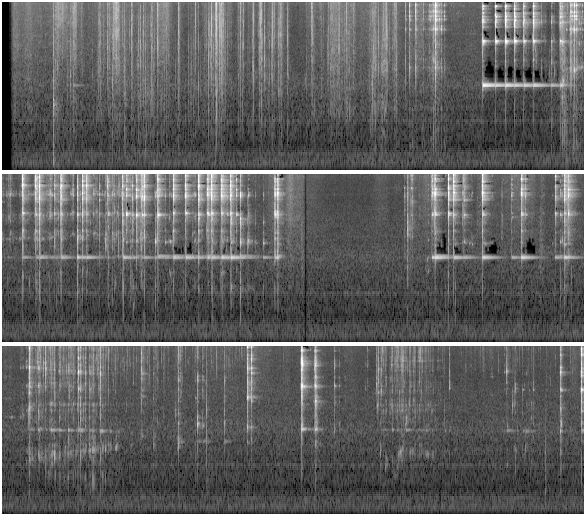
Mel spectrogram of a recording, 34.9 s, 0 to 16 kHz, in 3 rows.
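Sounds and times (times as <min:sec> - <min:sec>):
glass rod clinking in beaker: 0:09.6 - 0:17.4, 0:19.7 - 0:28.4, 0:29.3 - 0:30.1, 0:33.4 - 0:34.9
glassware clinks and taps: 0:09.6 - 0:17.4, 0:19.8 - 0:25.4, 0:26.8 - 0:28.4, 0:29.3 - 0:30.1, 0:33.4 - 0:34.9.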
